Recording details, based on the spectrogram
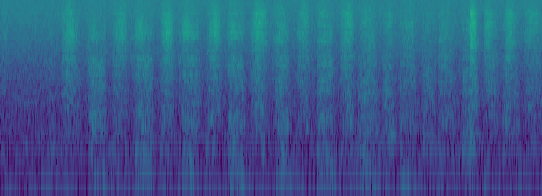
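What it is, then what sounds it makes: Paper sketchbook page being erased. A white eraser is rubbed back and forth over the page of a small spiral-bound sketchbook lying flat on a wooden desk, open to an inked butterfly drawing, while one hand holds the page down. The rubbing makes a steady run of soft, scratchy, breathy strokes, about two per second and somewhat uneven, with a bright hiss on each pass over a low, dull rumble.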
